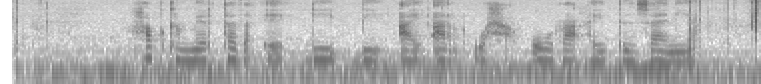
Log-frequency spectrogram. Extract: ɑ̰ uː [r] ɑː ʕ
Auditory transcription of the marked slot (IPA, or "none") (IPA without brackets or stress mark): r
